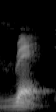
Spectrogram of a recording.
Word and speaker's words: read: So when we are looking at the past tense, we will pronounce it as read.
